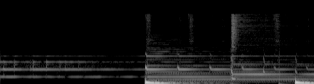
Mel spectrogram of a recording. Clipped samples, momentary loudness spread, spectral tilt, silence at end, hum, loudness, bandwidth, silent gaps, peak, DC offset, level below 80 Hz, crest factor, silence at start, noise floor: under 0.1%; 21 LU; -6 dB/octave; 0 s; none; -31 LUFS; 11.5 kHz; none; -12 dBFS; under 0.1%; -32 dBFS; 18 dB; 0 s; -53 dBFS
